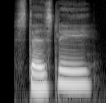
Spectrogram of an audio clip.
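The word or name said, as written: stadslæge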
